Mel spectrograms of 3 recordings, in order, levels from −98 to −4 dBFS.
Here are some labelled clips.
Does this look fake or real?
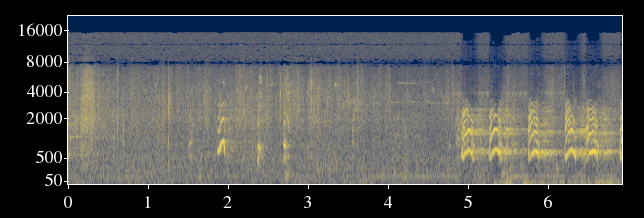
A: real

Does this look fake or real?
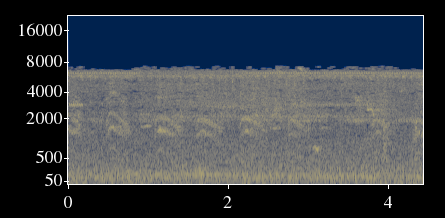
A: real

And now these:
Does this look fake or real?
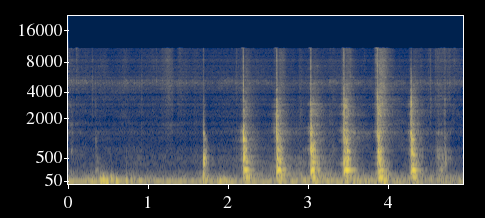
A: fake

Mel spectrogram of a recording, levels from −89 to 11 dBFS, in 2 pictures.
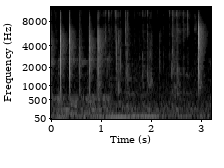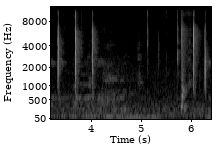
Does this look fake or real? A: real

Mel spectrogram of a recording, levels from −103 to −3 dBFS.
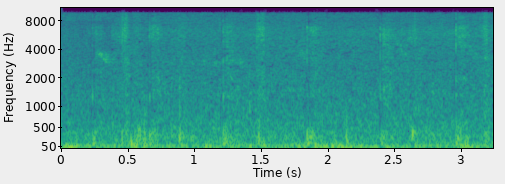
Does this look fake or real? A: real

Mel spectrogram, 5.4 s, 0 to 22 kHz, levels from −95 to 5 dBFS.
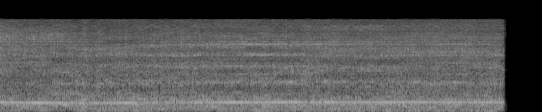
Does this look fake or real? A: fake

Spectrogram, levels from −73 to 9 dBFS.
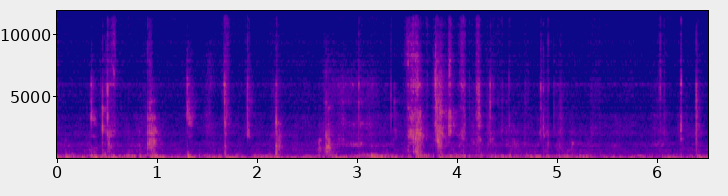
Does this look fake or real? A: fake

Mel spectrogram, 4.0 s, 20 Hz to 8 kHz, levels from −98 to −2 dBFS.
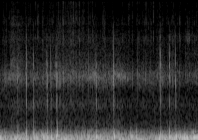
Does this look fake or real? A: real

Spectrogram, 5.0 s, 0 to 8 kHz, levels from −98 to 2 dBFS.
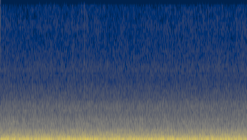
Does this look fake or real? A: real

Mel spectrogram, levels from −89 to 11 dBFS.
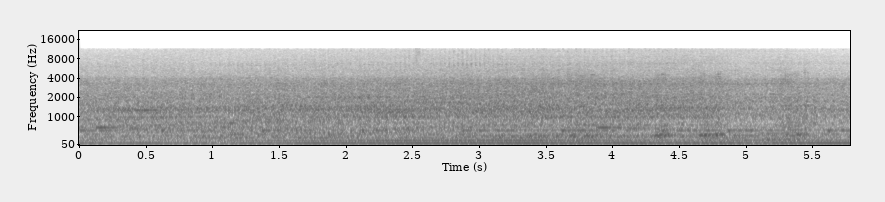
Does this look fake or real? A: real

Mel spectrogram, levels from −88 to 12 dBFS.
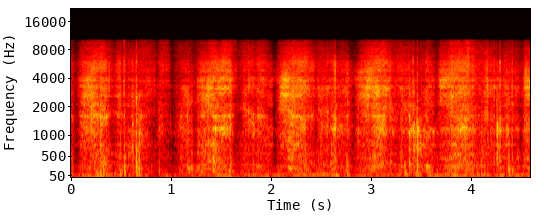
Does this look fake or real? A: fake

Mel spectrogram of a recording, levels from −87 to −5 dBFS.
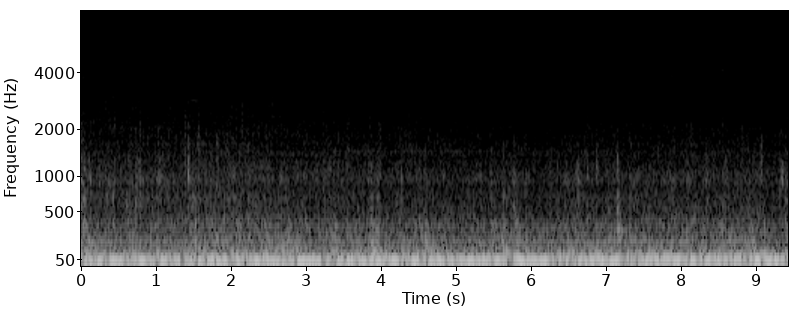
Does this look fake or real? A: real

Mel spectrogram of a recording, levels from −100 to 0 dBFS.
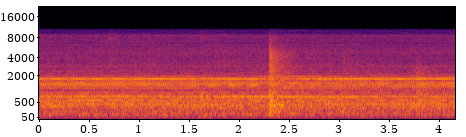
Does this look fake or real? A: real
